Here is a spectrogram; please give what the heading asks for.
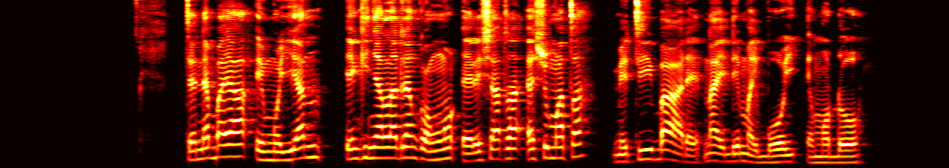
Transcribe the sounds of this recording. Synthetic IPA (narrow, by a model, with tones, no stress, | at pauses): tɛ˨nɛ˦ɓa˦ja˦e˨mo˨ja˦n | e˦ŋɡi˦ɲa˦la˦tɛ˦ŋkɔ˨ŋɔ˦ʔɛ˨ɾe˦ʃa˦ta˦ʔɛ˦ʃʊ˦ma˦ta˦ | me˨ti˦ɓa˦˨ɾɛ˨na˨ɪ˨de˦ma˨i˨ɓo˨˦i˦e˨mɔ˨ɗɔ˨˦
